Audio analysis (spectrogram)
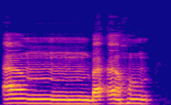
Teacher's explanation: میم مخرج خیشوم دی غنه دی په پوزه کې به غنه کوئ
